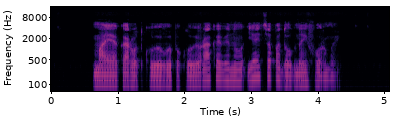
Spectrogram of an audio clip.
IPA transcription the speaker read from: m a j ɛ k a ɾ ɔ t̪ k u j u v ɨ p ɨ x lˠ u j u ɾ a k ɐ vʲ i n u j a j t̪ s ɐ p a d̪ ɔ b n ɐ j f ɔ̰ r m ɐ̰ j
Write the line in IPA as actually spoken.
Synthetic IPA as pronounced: m a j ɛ k a ɾ ɔ t̪ k u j u v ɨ p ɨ k lˠ u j u ɾ a k ɐ vʲ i n u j a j t̪ s ɐ p a d̪ ɔ b n ɐ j f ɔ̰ r m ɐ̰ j

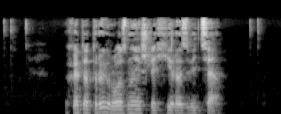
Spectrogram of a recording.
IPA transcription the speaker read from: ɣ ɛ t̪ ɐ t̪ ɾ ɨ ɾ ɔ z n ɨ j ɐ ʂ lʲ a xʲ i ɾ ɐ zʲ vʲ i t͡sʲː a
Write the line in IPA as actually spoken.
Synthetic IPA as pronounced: ɣ ɛ t̪ ɐ t̪ ɾ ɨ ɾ ɔ z n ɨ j ɐ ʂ lʲ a xʲ i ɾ ɐ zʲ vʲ i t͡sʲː a

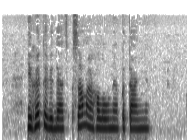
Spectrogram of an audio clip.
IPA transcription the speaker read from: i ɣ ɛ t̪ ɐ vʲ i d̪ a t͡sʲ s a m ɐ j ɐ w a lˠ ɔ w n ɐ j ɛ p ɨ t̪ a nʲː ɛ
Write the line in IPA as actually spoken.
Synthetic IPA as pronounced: i ɣ ɛ t̪ ɐ vʲ i d̪ a t͡sʲ s a m ɐ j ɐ ɣ a lˠ ɔ w n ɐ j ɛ p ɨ t̪ a nʲː ɛ

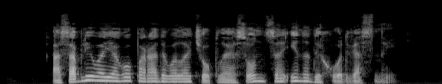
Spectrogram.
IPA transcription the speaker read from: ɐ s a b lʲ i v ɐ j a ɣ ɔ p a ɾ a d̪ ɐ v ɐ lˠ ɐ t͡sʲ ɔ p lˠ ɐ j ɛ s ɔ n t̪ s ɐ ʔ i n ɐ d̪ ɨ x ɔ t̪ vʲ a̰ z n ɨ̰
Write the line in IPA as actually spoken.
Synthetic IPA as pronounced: ɐ s a b lʲ i v ɐ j a ɣ ɔ p a ɾ a d̪ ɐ v ɐ lˠ ɐ t͡sʲ ɔ p lˠ ɐ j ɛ s ɔ n t̪ s ɐ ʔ i n ɐ d̪ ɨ x ɔ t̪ vʲ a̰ s n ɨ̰

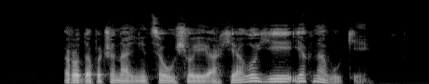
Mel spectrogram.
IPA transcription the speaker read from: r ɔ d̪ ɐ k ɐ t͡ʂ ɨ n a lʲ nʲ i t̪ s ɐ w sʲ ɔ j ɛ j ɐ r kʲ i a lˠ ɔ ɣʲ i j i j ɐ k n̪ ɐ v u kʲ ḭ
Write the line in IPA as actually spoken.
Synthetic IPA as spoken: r ɔ d̪ ɐ p ɐ t͡ʂ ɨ n a lʲ nʲ i t̪ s ɐ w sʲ ɔ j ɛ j ɐ r xʲ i a lˠ ɔ ɣʲ i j i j ɐ k n̪ a v u kʲ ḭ

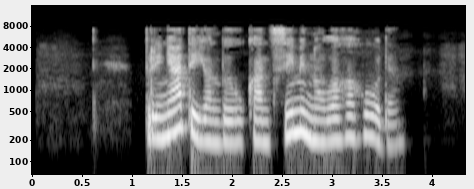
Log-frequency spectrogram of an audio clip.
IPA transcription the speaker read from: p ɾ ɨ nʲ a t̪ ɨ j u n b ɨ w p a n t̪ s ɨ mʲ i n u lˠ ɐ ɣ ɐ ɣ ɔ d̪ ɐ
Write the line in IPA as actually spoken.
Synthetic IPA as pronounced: p ɾ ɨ nʲ a t̪ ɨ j ɔ n b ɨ w k a n t̪ s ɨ mʲ i n u lˠ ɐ ɣ ɐ ɣ ɔ d̪ ɐ

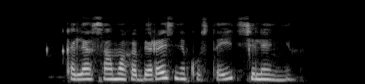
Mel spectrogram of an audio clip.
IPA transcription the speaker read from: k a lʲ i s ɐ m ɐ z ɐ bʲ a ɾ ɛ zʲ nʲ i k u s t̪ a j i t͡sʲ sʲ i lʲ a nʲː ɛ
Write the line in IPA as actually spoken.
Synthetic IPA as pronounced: k a lʲ a s a m ɐ ɣ ɐ bʲ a ɾ ɛ zʲ nʲ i k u s t̪ a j i t͡sʲ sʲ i lʲ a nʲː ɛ

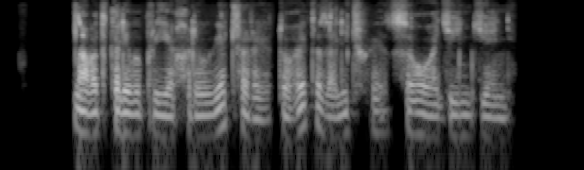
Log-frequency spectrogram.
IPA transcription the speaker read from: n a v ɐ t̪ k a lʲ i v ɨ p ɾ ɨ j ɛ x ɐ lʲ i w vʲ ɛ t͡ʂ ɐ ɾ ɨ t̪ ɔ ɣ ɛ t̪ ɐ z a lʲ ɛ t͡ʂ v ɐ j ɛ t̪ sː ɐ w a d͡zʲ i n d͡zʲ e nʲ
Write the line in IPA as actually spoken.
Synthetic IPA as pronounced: n a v ɐ t̪ k a lʲ i v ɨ p ɾ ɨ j ɛ x ɐ lʲ i w vʲ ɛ t͡ʂ ɐ ɾ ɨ t̪ ɔ ɣ ɛ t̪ ɐ z a lʲ i t͡ʂ v ɐ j ɛ t̪ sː ɐ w a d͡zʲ i n d͡zʲ e nʲ

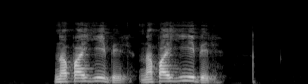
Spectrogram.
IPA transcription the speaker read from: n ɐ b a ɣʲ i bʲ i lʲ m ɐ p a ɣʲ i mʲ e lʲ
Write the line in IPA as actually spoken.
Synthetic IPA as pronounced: n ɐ p a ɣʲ i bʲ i lʲ n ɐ p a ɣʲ i bʲ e lʲ

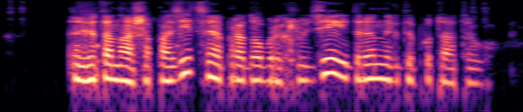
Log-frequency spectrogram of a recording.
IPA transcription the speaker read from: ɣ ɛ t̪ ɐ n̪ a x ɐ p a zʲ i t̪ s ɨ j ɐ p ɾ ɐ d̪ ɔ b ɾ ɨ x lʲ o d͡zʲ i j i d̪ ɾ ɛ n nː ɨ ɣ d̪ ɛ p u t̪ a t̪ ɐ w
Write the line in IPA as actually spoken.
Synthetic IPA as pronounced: ɣ ɛ t̪ ɐ n̪ a ʂ ɐ p a zʲ i t̪ s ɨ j ɐ p ɾ ɐ d̪ ɔ b ɾ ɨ x lʲ u d͡zʲ e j i d̪ ɾ ɛ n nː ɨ ɣ d̪ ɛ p u t̪ a t̪ ɐ w

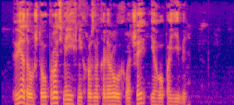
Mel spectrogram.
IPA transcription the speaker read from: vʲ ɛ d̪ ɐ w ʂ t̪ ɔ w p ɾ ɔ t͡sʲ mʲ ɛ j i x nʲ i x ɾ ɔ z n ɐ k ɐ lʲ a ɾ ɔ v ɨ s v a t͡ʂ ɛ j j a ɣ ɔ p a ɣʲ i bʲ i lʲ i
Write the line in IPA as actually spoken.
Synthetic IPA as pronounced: vʲ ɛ d̪ ɐ w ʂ t̪ ɔ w p ɾ ɔ t͡sʲ mʲ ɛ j i x nʲ i x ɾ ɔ z n ɐ k ɐ lʲ a ɾ ɔ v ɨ x v a t͡ʂ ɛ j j a ɣ ɔ p a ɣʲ i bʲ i lʲ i

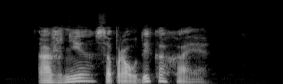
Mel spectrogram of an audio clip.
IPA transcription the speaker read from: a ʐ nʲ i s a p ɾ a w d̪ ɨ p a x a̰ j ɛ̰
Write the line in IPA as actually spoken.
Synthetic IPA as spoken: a ʐ nʲ ɛ s ɐ p ɾ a w d̪ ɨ k a x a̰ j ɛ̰

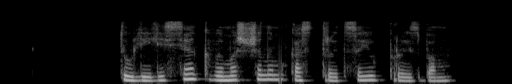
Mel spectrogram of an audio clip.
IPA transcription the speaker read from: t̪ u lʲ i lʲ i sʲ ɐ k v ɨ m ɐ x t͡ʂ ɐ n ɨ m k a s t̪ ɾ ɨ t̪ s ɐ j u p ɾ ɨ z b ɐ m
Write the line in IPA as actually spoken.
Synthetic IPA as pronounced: t̪ u lʲ i lʲ i sʲ ɐ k v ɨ m ɐ ʂ t͡ʂ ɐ n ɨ m k a s t̪ ɾ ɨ t̪ s ɐ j u p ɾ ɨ z b ɐ m

